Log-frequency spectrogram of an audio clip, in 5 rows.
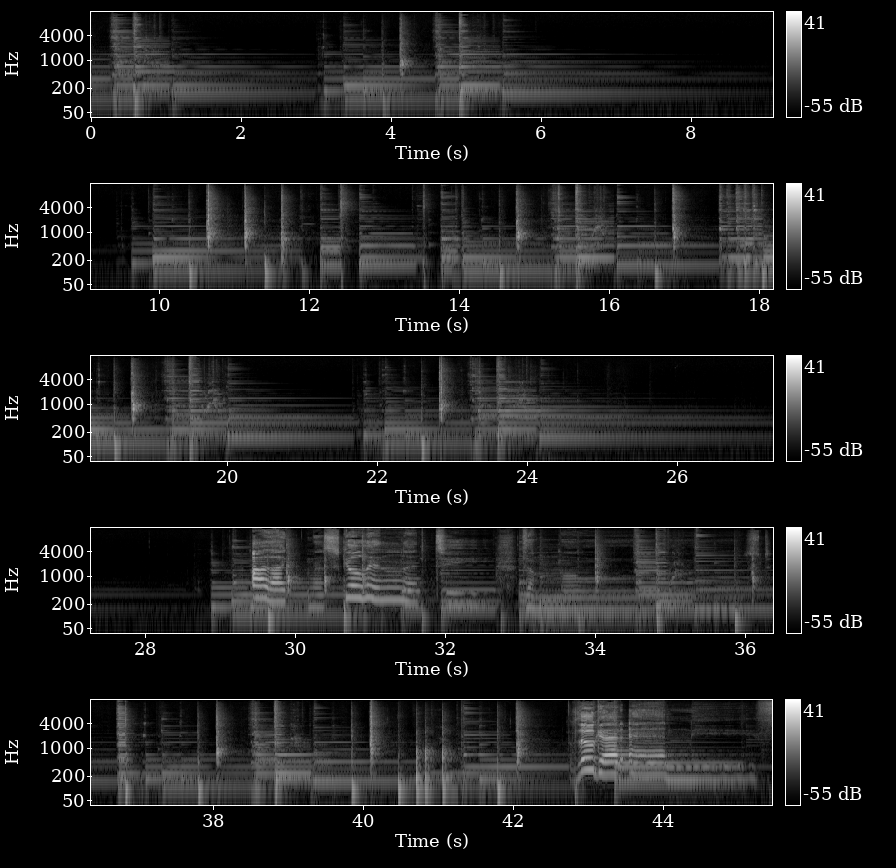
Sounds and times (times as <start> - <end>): Acoustic guitar: 0.0 - 45.4.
